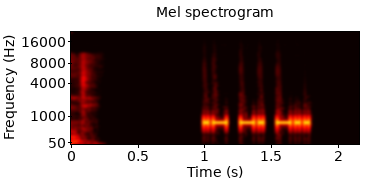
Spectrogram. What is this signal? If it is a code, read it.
Morse code, heard as a keyed tone, about 36 wpm, 700 Hz. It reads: AND
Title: Sets of 2 Words - New Word Drill - 35wpm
